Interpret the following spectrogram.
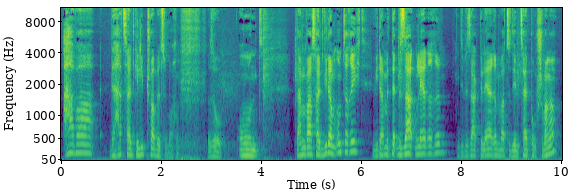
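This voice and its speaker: A man's voice: medium pitch, fairly quick. A young man, a podcast host, telling an anecdote in a casual chat, using slang and filler tags. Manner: animated storyteller with youthful slang and many filler tags.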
